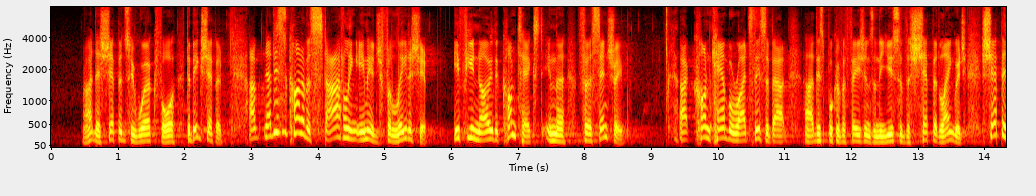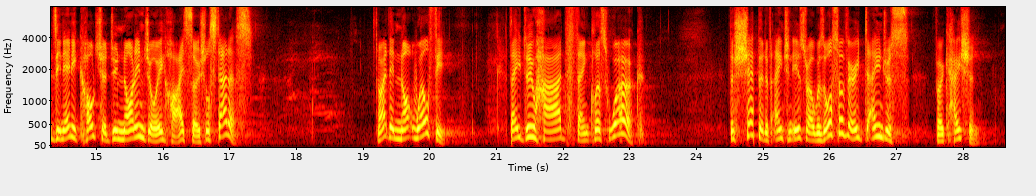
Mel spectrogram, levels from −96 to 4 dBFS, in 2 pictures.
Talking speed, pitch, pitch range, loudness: 160 wpm, 175 Hz, 140-225 Hz, -20 LUFS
